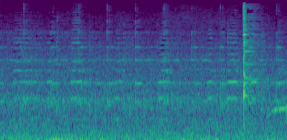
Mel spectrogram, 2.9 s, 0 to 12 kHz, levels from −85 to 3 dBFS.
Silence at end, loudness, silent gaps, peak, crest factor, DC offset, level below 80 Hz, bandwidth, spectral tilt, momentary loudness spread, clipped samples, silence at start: 0 s; -28 LUFS; none; 0 dBFS; 28 dB; under 0.1%; -36 dBFS; 11.5 kHz; -2.5 dB/octave; 11 LU; under 0.1%; 0 s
